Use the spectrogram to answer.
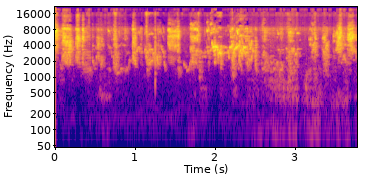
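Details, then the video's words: Several budgerigars chirping: dense, scratchy warbled chatter with rapid high twitters and squeaky notes tumbling over one another without pause, a few brief low thumps underneath. "Cute Budgies Chirping Sounds"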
